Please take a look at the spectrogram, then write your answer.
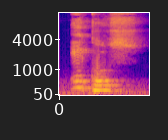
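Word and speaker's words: οἶκος: Como en el griego históricamente ha habido variaciones en su pronunciación, de la palabra oikos también se ha llegado a pronunciar como ecos, y de ahí vienen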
